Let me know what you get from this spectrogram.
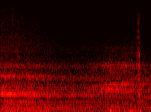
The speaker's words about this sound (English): It's a fire truck. Yeah. Yeah. It's honking. Ambulances don't honk.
